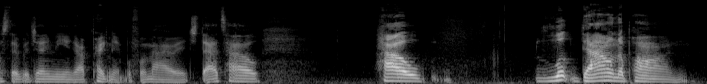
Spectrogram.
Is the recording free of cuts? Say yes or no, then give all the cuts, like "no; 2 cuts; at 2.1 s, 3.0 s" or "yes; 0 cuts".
yes; 0 cuts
